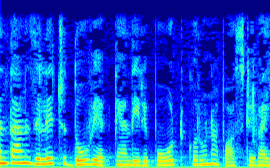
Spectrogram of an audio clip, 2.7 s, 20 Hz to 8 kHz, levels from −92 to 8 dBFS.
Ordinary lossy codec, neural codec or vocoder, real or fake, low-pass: none; none; real; 7.2 kHz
